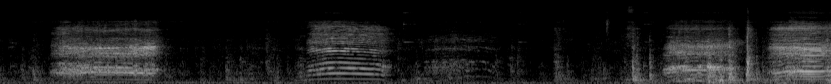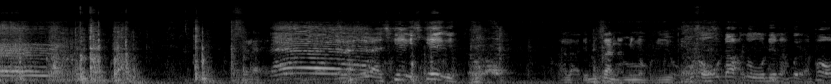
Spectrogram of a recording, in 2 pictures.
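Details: Goat bleats repeated during milking for a newborn kid, several quavering, harmonic-rich cries of one to two seconds, overlapping handling noise and voices.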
